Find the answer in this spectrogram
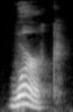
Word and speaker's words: work: There's a similar error with word, work, worse, and world. The letter O in these words isn't pronounced like O. Instead, WOR sounds like were. Let's practice. Word, work, worse, world.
